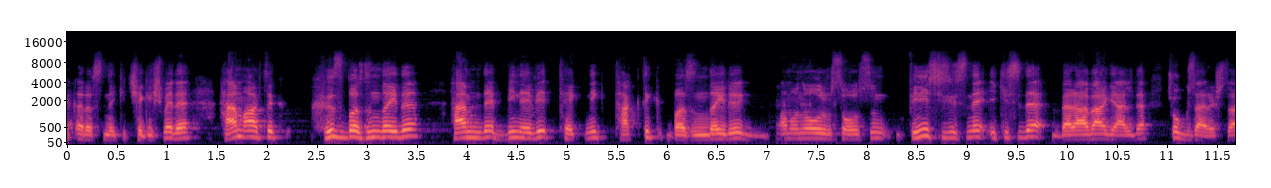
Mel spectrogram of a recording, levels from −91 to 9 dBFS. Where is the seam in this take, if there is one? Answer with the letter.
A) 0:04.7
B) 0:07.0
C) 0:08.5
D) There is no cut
B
